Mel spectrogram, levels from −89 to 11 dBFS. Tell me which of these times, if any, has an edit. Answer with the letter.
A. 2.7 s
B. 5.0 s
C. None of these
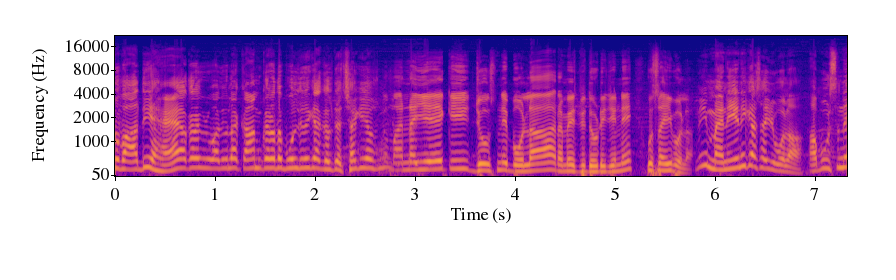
A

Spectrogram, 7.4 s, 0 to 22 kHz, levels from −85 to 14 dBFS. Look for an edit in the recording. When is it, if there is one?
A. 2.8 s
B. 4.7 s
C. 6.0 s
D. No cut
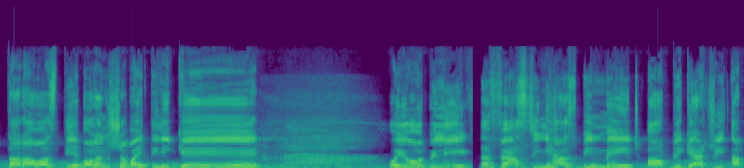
B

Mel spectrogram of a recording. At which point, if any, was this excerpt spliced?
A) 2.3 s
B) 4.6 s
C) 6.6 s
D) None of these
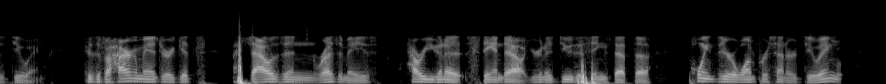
D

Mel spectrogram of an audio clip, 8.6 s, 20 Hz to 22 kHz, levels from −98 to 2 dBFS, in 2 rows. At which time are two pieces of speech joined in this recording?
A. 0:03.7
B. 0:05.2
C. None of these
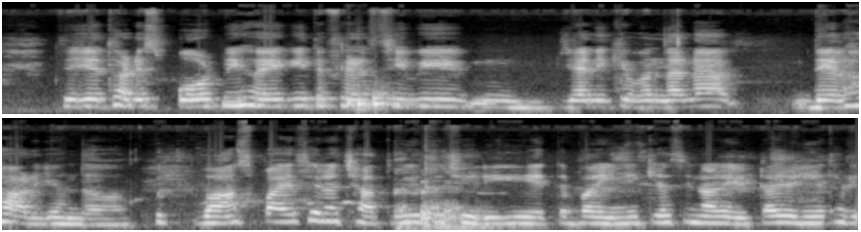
B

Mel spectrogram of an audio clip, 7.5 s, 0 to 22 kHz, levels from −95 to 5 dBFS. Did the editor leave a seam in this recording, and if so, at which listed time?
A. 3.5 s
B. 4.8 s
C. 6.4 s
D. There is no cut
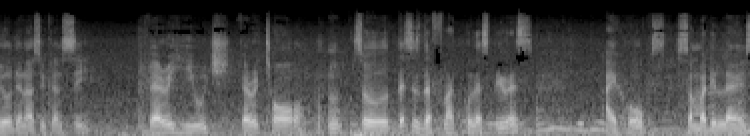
A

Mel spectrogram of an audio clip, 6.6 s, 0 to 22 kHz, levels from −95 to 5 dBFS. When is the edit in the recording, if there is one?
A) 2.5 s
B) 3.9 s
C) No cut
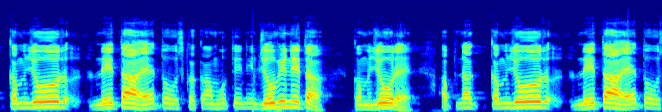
A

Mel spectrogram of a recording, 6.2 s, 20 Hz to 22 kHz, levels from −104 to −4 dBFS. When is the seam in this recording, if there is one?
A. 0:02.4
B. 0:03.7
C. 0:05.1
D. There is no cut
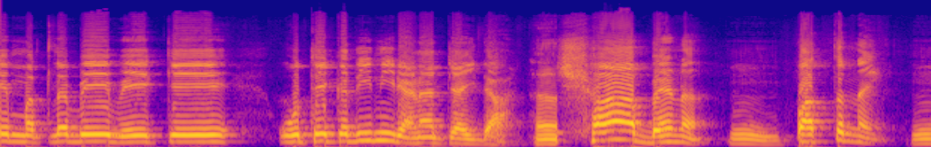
B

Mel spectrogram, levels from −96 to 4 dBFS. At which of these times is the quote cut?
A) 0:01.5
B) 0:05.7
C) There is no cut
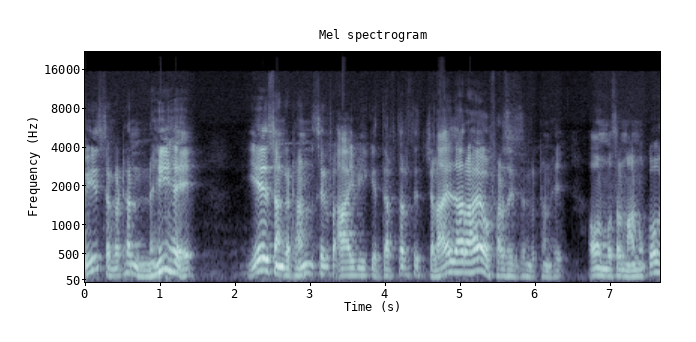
C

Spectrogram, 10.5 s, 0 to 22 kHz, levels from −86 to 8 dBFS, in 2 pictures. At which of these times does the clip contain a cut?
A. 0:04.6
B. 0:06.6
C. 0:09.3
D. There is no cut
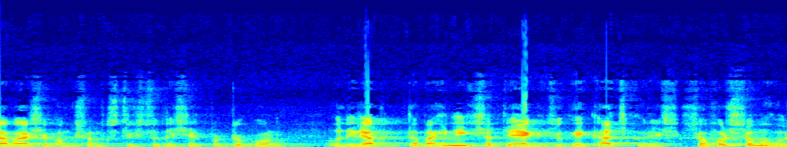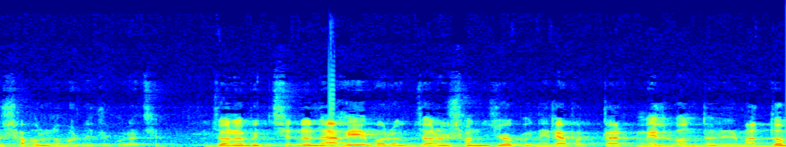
B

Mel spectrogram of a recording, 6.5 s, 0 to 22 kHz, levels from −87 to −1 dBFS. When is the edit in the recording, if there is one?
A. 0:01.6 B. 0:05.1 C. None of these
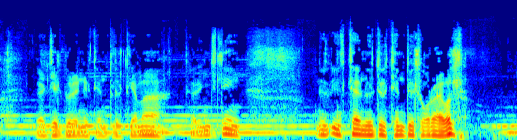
B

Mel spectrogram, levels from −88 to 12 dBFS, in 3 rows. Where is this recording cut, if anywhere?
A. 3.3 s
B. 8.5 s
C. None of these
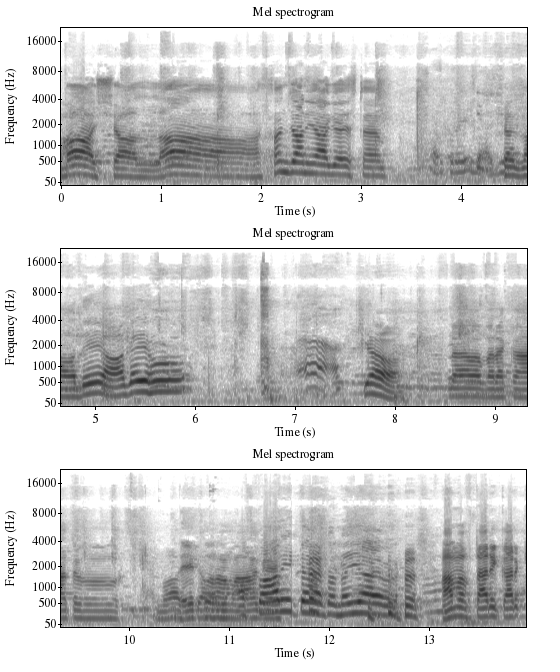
B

